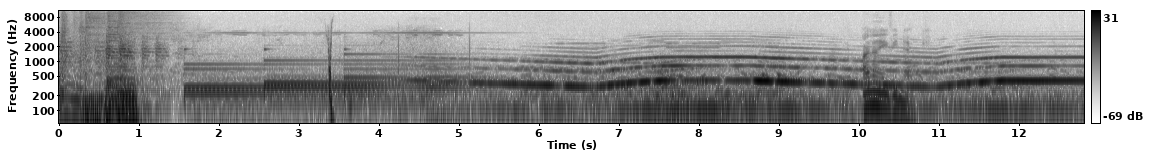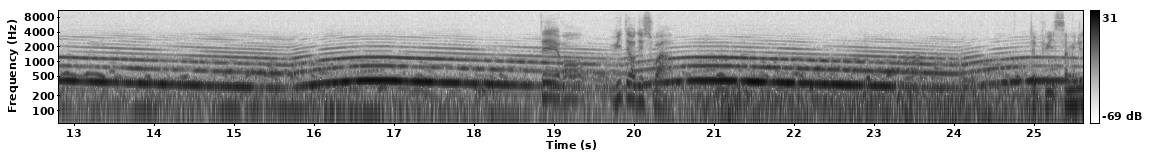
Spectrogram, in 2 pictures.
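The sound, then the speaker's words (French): Civil defense air raid sirens sound the red alert over a city during the 1980–1988 war, wailing and rising and falling in long slow cycles, loud and sustained throughout, with a steady low hum beneath. “Déjà, les sirènes retentissent sur la ville, c'est ce que l'on appelle ici l'alerte rouge.”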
